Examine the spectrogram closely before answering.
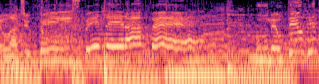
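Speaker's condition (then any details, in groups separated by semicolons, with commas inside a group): No condition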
